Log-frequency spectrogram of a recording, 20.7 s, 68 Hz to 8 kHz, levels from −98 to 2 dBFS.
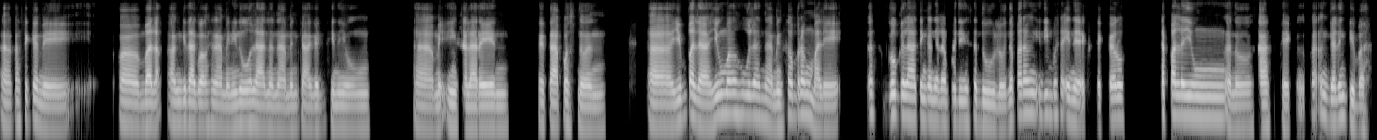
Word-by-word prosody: ah, 125 Hz, -2 st, 0 dB
kasi 130 Hz, +3 st, -6 dB
kami, 110 Hz, -5 st, 0 dB, 0.7 s
ah, 125 Hz, -3 st, +3 dB
balak 125 Hz, +1 st, +3 dB
ang 125 Hz, -1 st, -1 dB
ginagawa 125 Hz, -2 st, +2 dB
kasi 125 Hz, -, -7 dB
namin 115 Hz, -1 st, 0 dB
hinuhulaan 125 Hz, -2 st, +2 dB
na 110 Hz, -, -3 dB
namin 110 Hz, 0 st, -2 dB
kaagad 110 Hz, 0 st, -2 dB
kung -, -, -39 dB
sino 115 Hz, -1 st, -3 dB
yung, 110 Hz, 0 st, -3 dB, 0.8 s
ah, 110 Hz, -2 st, -1 dB
may 110 Hz, +1 st, -2 dB
yung 120 Hz, -2 st, 0 dB
salarin. 110 Hz, 0 st, +3 dB, 0.5 s
Eh, 125 Hz, -, -1 dB
tapos 125 Hz, -1 st, +2 dB
nun, 110 Hz, -1 st, 0 dB, 0.7 s
ah, 120 Hz, -1 st, +4 dB
yun 140 Hz, +4 st, -1 dB
pala, 130 Hz, -8 st, +4 dB
yung 155 Hz, +5 st, +1 dB
mga 170 Hz, 0 st, +2 dB
hula 160 Hz, -1 st, 0 dB
namin 120 Hz, -5 st, -1 dB
sobrang 165 Hz, +1 st, +2 dB
mali. 110 Hz, -5 st, -1 dB, 0.4 s
Tapos 170 Hz, -1 st, -4 dB, 0.2 s
gugalatin 155 Hz, -2 st, +2 dB
ka 145 Hz, -, +2 dB
nalang 130 Hz, -2 st, +1 dB
pagdating 130 Hz, -1 st, -3 dB
sa -, -, 0 dB
dulo, 120 Hz, -3 st, -1 dB
na 135 Hz, -, -2 dB
parang 170 Hz, +4 st, +2 dB
hindi 165 Hz, -1 st, -4 dB
mo 160 Hz, 0 st, -7 dB
siya 170 Hz, -, -2 dB
ineexpect, 135 Hz, -3 st, -2 dB
pero 145 Hz, +1 st, +3 dB, 0.6 s
siya -, -, +3 dB
pala 160 Hz, -1 st, +3 dB
yung 150 Hz, -1 st, +1 dB
ano, 115 Hz, 0 st, -1 dB
suspect, 120 Hz, -1 st, -1 dB, 0.2 s
parang -, -, -3 dB
ang -, -, -6 dB
galing, 150 Hz, +2 st, +1 dB
'di 130 Hz, -5 st, -1 dB
ba? 110 Hz, -1 st, -3 dB
125 Hz, 165 wpm, -25 LUFS, 115-150 Hz, 0.8 s, ah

